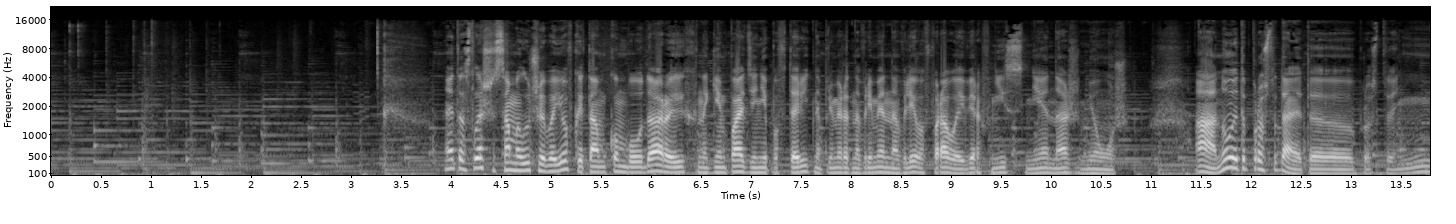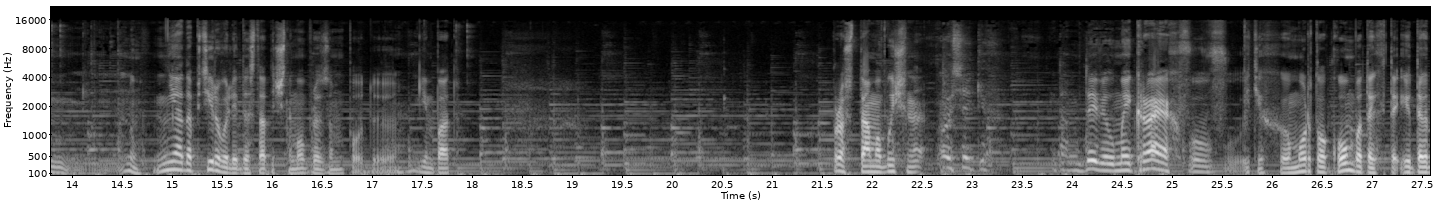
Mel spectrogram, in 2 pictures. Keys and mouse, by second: 0.0-27.5 typing, 12.1 shift+middle click, 12.5 middle click, 13.8 click, 14.3 shift+middle click.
